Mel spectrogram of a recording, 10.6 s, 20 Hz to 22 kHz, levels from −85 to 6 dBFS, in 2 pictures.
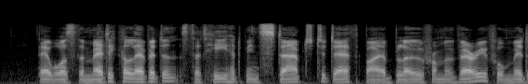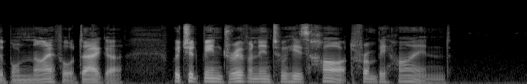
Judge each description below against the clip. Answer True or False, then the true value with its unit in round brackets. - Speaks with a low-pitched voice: True (100 Hz)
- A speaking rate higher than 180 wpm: False (175 wpm)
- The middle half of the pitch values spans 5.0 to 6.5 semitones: False (3.9 semitones)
